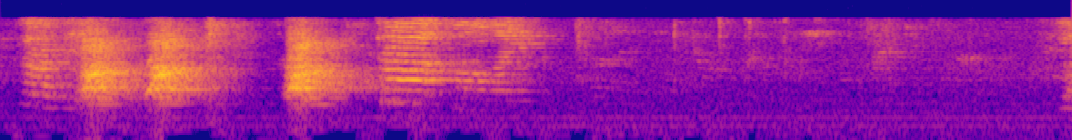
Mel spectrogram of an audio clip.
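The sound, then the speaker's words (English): A dog barks in the background, with a few loud, harmonic barks in quick succession followed by fainter, scattered short sounds. “Excuse the barking dog in the background.”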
